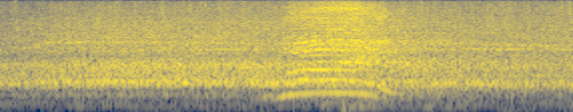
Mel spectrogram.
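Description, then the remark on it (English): An audience cheers in a steady, loud roar of voices, with one rising whoop cutting through the middle before the noise carries on. “The biggest cheer of the night.”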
